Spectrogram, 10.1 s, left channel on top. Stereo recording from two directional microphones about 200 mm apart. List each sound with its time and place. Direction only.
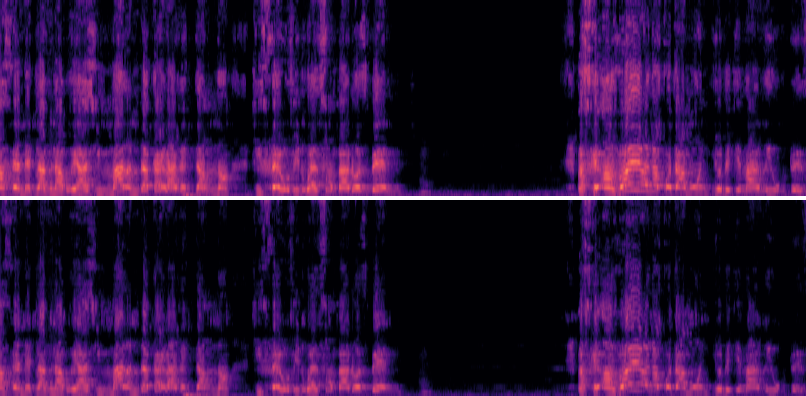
0.0 s speech: 50° left (ahead or behind)
7.1 s speech: 45° left (ahead or behind)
